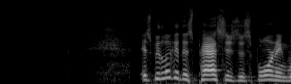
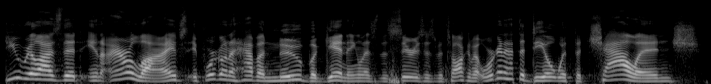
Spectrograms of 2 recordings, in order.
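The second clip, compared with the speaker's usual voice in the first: usual speaking voice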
